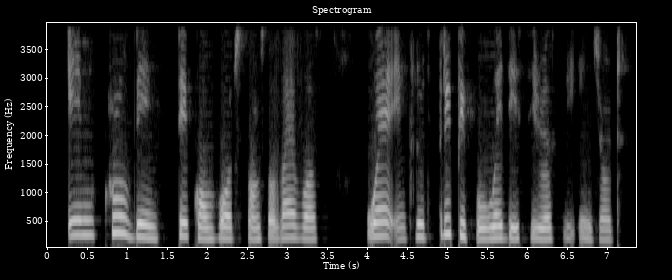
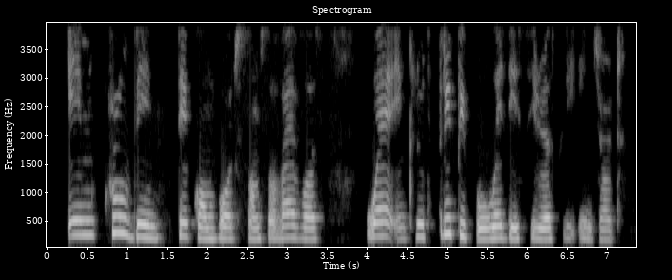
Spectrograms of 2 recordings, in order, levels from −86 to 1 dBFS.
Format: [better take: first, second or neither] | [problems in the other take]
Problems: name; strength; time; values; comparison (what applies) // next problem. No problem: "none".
second | noise reduction (neural separator model SepFormer WHAMR!)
